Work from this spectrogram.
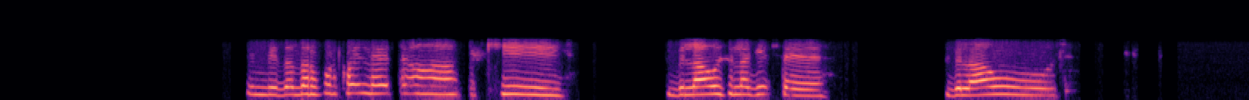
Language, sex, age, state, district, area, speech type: Santali, female, 18-30, West Bengal, Birbhum, rural, conversation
